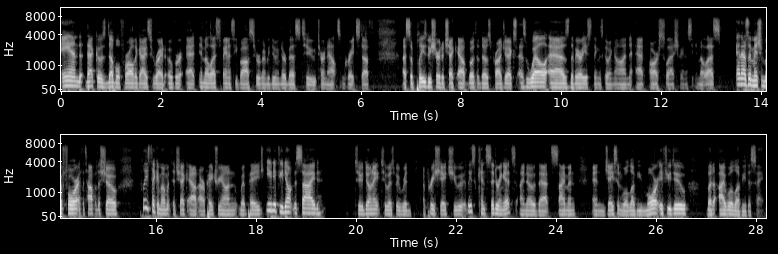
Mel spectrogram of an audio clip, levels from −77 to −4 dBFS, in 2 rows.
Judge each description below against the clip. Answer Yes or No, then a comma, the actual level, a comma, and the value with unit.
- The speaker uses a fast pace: Yes, fast, 240 wpm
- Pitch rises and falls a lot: No, average, 3.5 semitones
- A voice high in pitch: No, low, 115 Hz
